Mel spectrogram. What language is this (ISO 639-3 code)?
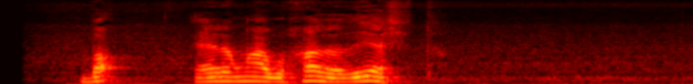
glg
